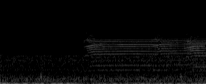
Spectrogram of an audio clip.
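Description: A sheep bleats twice in the Minecraft video game, a short wavering synthetic bleat around the midpoint and a second near the end, over steady background game noise.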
